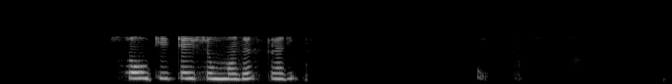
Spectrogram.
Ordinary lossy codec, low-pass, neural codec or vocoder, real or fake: AAC, 24 kbps; 3.6 kHz; autoencoder, 44.1 kHz, a latent of 192 numbers a frame, MeloTTS; fake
